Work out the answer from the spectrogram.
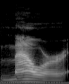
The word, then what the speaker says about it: Moorer: and Moorer is obviously, or I guess it's really probably more pronounced Maurer, Maurer.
